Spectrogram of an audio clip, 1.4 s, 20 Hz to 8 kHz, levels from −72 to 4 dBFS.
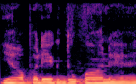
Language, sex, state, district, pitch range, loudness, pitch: Hindi, male, Uttar Pradesh, Shamli, 155-170 Hz, -12 LUFS, 160 Hz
